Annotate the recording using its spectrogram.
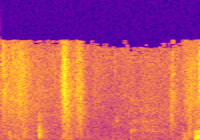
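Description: Quiet lull of faint room hiss, with a few light clicks in the first second.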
